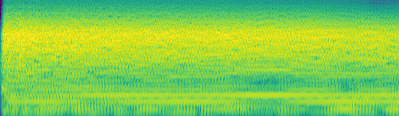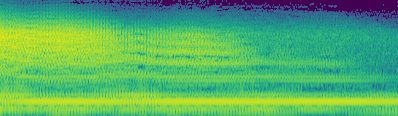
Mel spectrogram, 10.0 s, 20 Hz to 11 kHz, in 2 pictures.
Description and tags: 06 Dist guitar power a long
Long a power chord - Distorted guitar sound from ESP EC-300 and Boss GT-8 effects processor.
distorted, distortion, guitar, power-chord, rhythm-guitar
